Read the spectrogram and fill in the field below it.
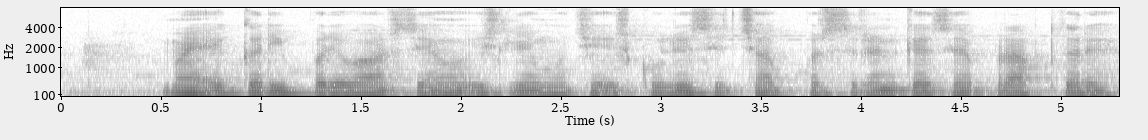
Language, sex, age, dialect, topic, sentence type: Hindi, male, 18-24, Marwari Dhudhari, banking, question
